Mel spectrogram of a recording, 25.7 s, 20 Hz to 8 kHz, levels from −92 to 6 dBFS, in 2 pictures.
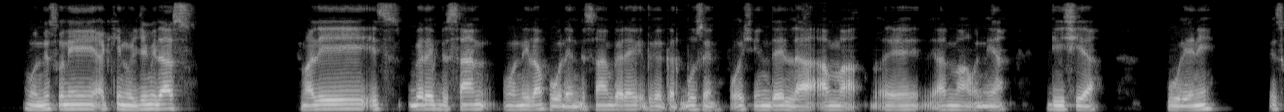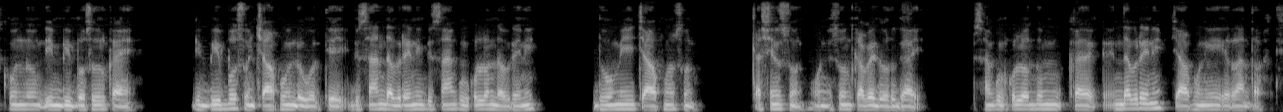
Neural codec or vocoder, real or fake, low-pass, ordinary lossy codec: codec, 16 kHz, 16 kbps, FunCodec, trained on LibriTTS, 50 frames a second; fake; none; none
